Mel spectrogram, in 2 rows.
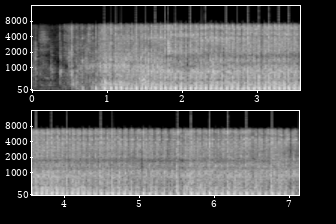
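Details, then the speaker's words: Side-shaft small engine for a go-kart, cut fuel line repaired, sat for an unknown time: started on choke, it runs ragged and uneven at roughly 220 pulses a minute; owner believes the carb needs cleaning. "Maybe I turn the choke off, it'll run normal. Alright, I believe the carb's gonna need cleaned."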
